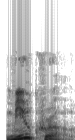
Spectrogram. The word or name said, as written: mucro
